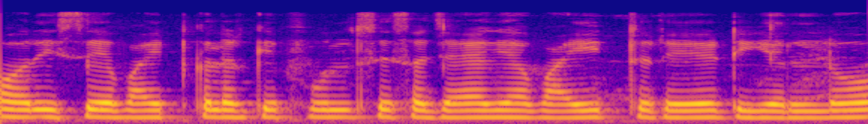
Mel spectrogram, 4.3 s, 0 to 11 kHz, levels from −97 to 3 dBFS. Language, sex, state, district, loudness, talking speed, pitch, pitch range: Hindi, female, Bihar, Kaimur, -14 LUFS, 180 wpm, 190 Hz, 185-195 Hz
